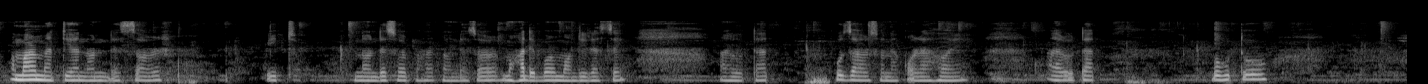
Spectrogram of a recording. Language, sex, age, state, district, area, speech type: Assamese, female, 30-45, Assam, Goalpara, rural, spontaneous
